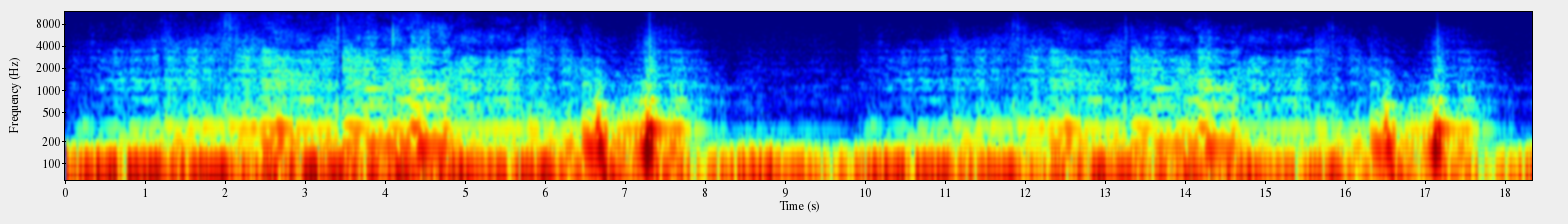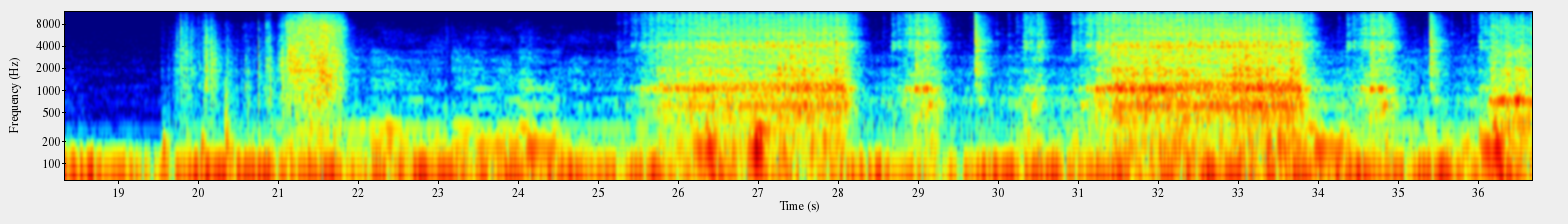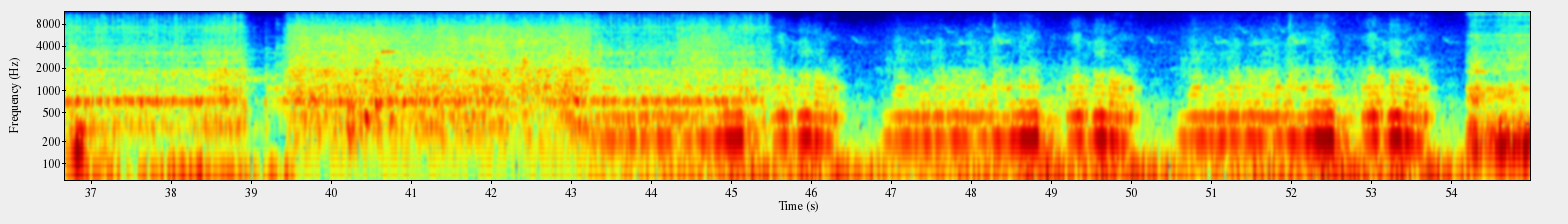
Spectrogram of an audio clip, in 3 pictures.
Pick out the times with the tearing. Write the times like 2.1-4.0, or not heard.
4.0-4.8, 19.6-21.9, 44.3-45.0.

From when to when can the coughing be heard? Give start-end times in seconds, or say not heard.
40.1-41.0.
